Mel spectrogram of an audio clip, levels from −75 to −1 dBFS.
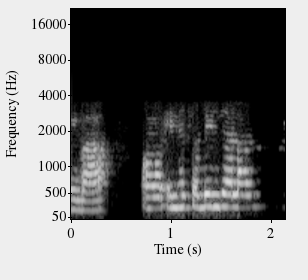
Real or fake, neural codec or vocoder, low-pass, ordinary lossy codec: real; none; 3.6 kHz; none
